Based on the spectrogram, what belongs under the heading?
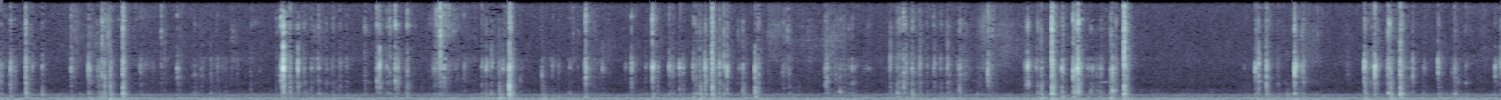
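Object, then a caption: Plastic laptop keyboard. Long teal-painted nails and fingertips type rapid taps on a white plastic laptop keyboard with hollow keys and cartoon stickers on them. Quiet, short, clicky taps come in irregular bursts over a steady low hum, with a few louder clacks standing out.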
